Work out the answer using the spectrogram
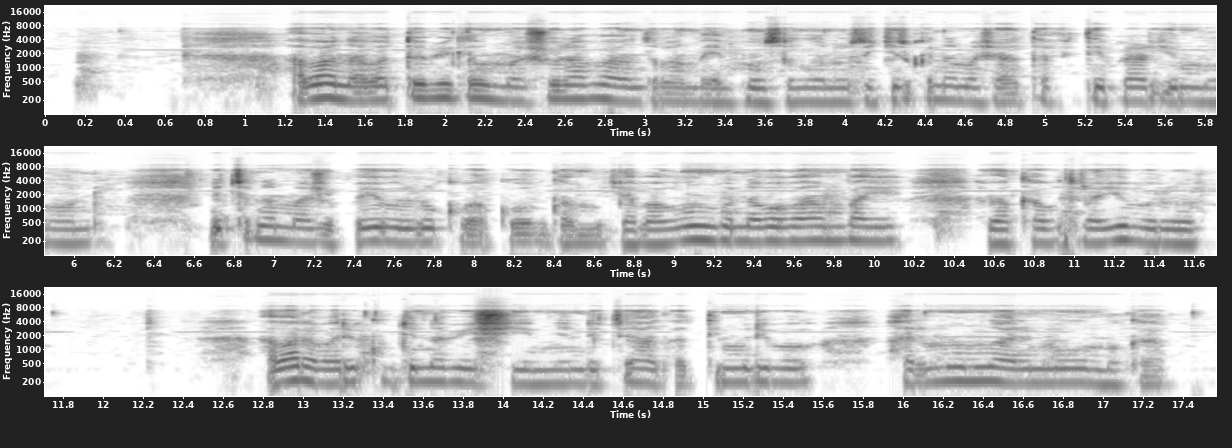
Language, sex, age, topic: Kinyarwanda, female, 18-24, education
